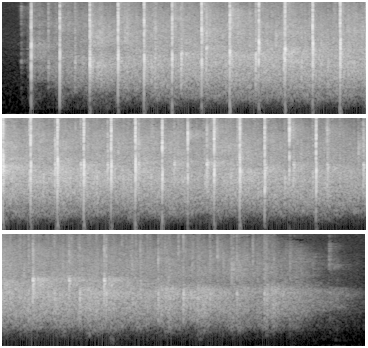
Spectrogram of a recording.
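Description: A room full of people applauds warmly, with one pair of hands clapping in a strong steady beat over the crowd for the first seven seconds before the applause gradually fades out.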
